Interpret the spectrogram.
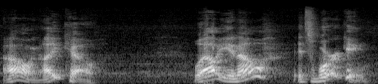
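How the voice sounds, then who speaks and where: A man's voice: mid-range voice, wildly swooping pitch, slow pace. A man chatting casually and approvingly with fellow radio hobbyists as the host of a CB roundup, in an easygoing manner. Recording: roomy echo, faint background noise.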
